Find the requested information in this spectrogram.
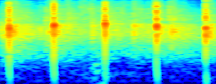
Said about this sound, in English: All right, yeah, we can clap for that.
